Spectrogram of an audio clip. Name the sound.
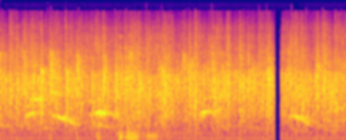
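audience applauding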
